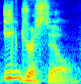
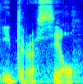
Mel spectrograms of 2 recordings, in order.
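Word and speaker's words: Yggdrasil: the wall it was idrasil the Tree of Life idril the Y is silent Jeremy it's spelled y g g d r a s i l Grail igdrasil thanks video games that's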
